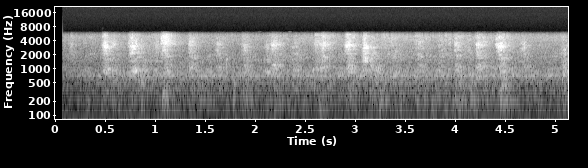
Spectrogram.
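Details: Two Fourche Terrier puppy sisters, a Westie and Yorkie cross with salt and pepper brindle coats, recorded in September 2011; rapid soft panting breaths repeated several times a second, airy and irregular, over steady background hiss.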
